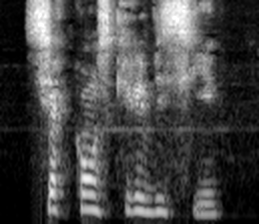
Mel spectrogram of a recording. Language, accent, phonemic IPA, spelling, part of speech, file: French, Canada, /siʁ.kɔ̃s.kʁi.vi.sje/, circonscrivissiez, verb, LL-Q150 (fra)-circonscrivissiez.wav
- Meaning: second-person plural imperfect subjunctive of circonscrire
